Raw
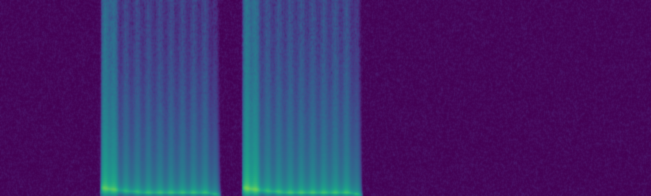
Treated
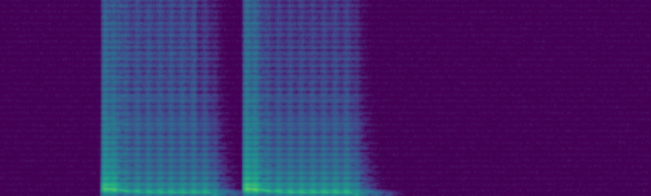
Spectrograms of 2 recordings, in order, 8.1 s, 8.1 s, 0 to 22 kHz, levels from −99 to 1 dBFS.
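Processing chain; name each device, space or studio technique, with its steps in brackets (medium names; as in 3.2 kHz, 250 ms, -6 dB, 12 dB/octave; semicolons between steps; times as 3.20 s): microphone above a desk (comb 1.5 ms, depth 68%; reverberation RT60 0.60 s, pre-delay 16 ms, DRR 7 dB); 1.47–2.46 s: treble shelf 6.8 kHz +7 dB; trim -5.5 dB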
